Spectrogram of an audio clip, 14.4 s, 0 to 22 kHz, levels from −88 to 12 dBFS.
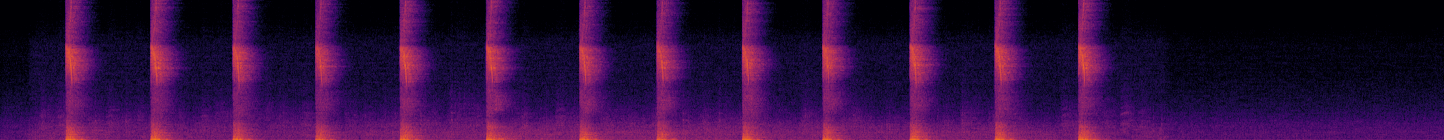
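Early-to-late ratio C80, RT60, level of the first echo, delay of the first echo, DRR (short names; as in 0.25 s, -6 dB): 11.0 dB, 0.55 s, none, none, 1.5 dB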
